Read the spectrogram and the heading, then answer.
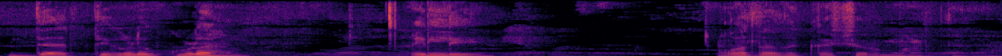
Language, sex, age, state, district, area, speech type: Kannada, male, 30-45, Karnataka, Koppal, rural, spontaneous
